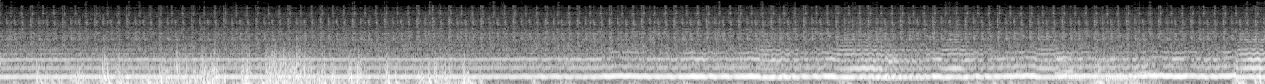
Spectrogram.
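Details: Range Rover with check-engine light, engine running: steady high whistling howl, loudest at the middle of the intake manifold, not the belt or vacuum pump; vacuum leak from a broken PCV valve hose under the manifold.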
